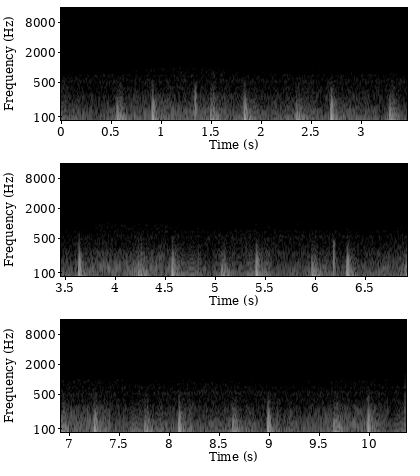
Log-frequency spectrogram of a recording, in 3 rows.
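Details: Heartbeat ASMR recording heard at an adult's chest: steady low paired thumps at roughly 75–80 a minute over a soft rumbling hum; normal heartbeat.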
